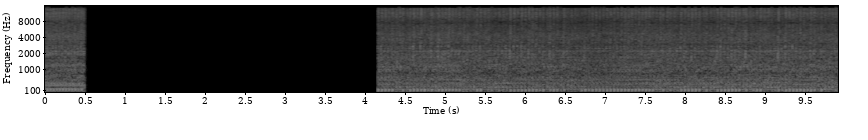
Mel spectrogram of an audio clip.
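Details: Honda mower that wouldn't start in spring after proper winter storage, now running after the fix: after a short gap, settles into a steady, even pulse with no misses; healthy.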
